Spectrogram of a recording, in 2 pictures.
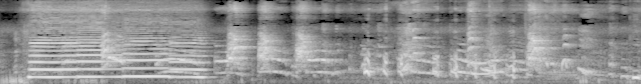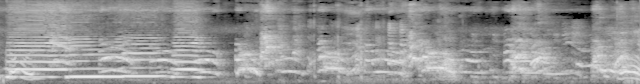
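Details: Yorkshire Terrier, a pet dog, howling and 'singing' along as a nine-year-old boy plays saxophone; sustained steady sax notes alternate with wavering, sliding howls and yips, voices heard in between.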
